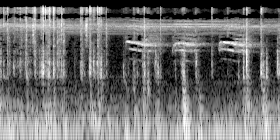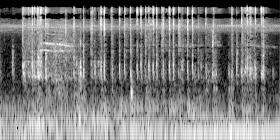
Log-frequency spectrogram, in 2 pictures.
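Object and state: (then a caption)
Plastic car stereo panel. Fingertips and long nails tap and scratch on the display screen and surrounding plastic faceplate of a dashboard car stereo unit. Quick, dry clicks and scratchy ticks come in a dense, irregular stream over a steady low hum, with a few brief high chirping tones in the background.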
